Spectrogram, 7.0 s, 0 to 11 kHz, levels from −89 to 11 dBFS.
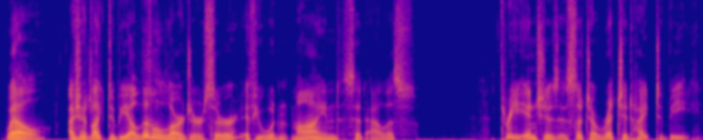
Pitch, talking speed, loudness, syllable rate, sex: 130 Hz, 215 wpm, -22 LUFS, 5.3 syllables/s, male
